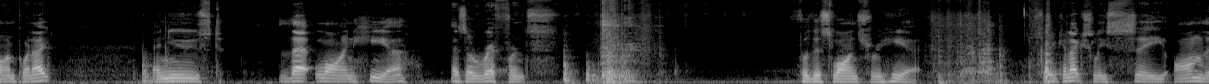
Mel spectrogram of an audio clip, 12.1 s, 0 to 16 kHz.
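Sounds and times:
metal sheet scraping across paper: 9.2s - 10.7s.

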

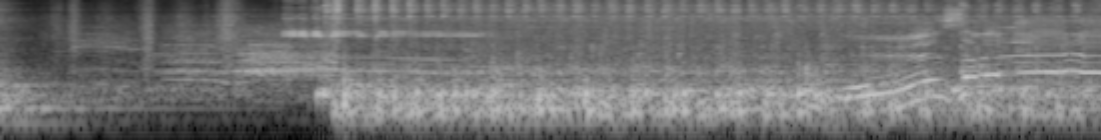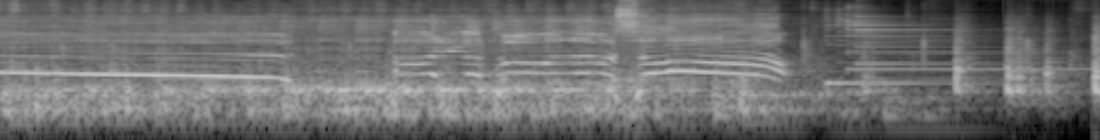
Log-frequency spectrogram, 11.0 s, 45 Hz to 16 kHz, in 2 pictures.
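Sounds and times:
samba drums rolling: 0.0s - 11.0s
person shouting: 4.4s - 7.0s.

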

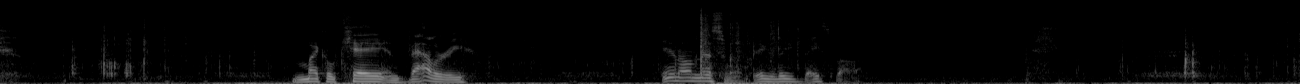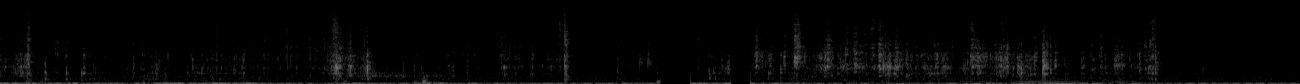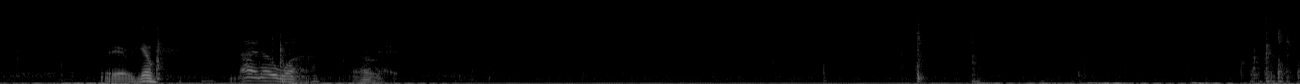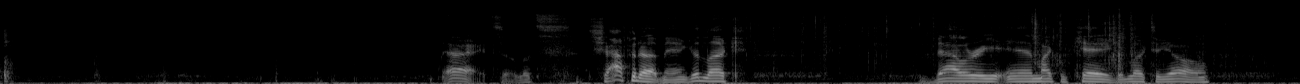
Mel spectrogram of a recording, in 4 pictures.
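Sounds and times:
wrapper crinkling: 0.6s - 8.7s, 11.2s - 25.2s, 46.0s - 52.0s.

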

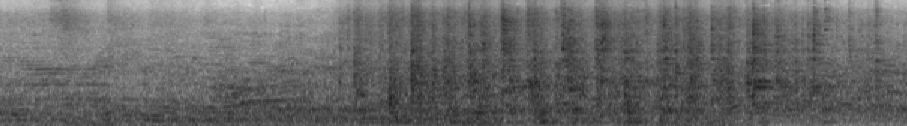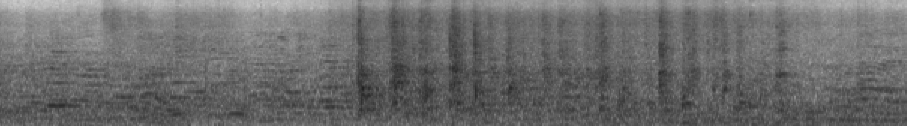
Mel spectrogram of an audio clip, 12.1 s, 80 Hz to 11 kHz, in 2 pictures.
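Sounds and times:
plastic bags and cans rustling: 2.2s - 12.0s.

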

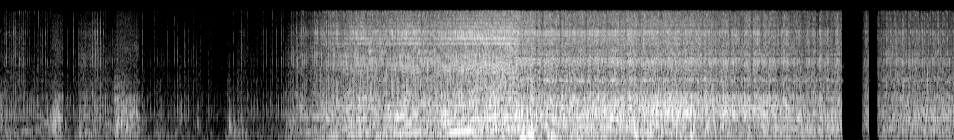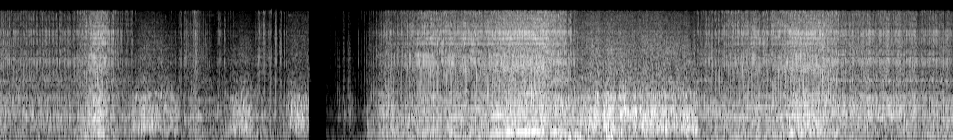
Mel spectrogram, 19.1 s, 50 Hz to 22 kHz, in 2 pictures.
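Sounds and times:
electric motor whine: 2.7s - 19.0s.

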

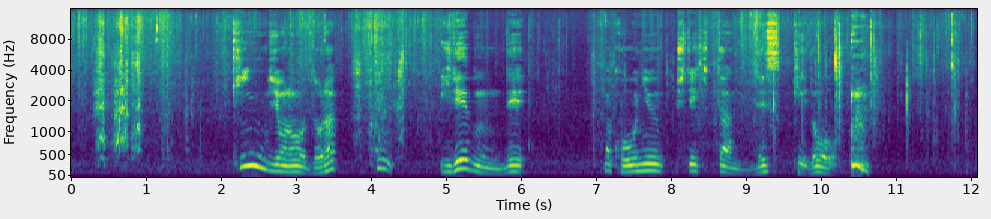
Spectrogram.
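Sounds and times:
quiet handling noise: 0.0s - 12.0s
zipper being pulled: 0.3s - 1.4s, 3.8s - 4.5s.

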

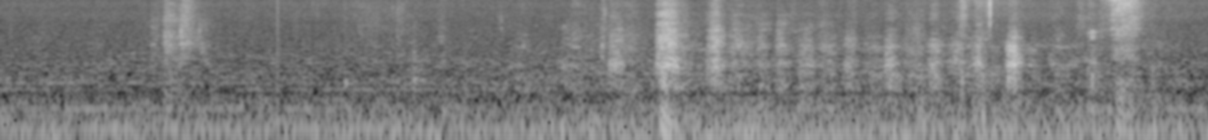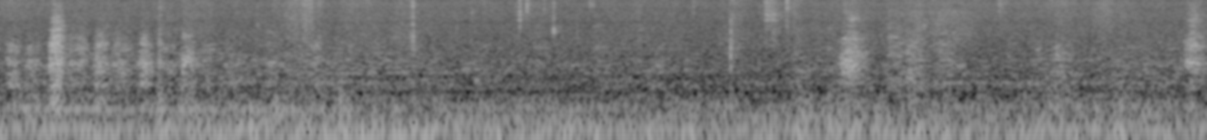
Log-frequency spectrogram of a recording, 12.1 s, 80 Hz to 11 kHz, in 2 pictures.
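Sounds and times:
dog panting: 2.5s - 8.0s.

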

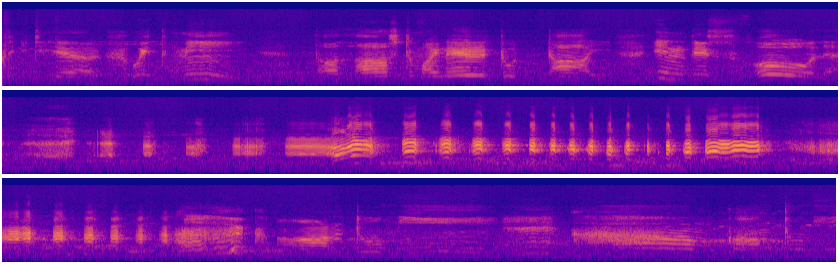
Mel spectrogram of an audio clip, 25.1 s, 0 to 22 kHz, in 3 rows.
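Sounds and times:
man laughing maniacally: 8.8s - 19.5s.

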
